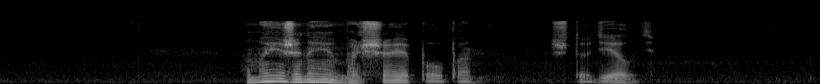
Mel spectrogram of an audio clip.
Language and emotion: Russian, sad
